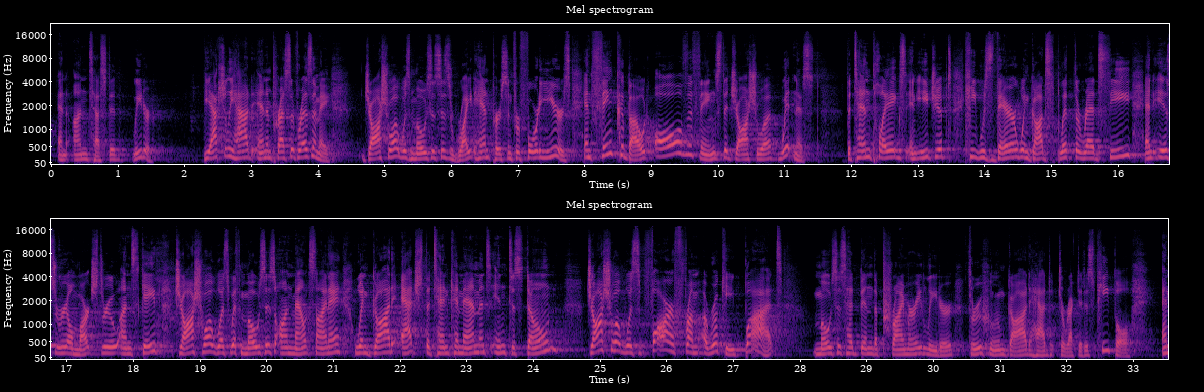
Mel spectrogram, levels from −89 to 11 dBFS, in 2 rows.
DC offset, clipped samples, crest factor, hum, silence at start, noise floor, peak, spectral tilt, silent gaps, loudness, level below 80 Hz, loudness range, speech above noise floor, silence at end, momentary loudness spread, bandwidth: under 0.1%; under 0.1%; 20 dB; none; 0.1 s; -65 dBFS; -14 dBFS; -4 dB/octave; none; -33 LUFS; -76 dBFS; 3 LU; 32 dB; 0 s; 7 LU; 18 kHz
